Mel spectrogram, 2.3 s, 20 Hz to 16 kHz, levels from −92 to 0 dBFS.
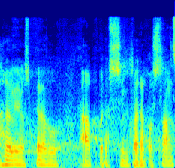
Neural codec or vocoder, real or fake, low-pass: codec, 24 kHz, 3 kbps, HILCodec; fake; 10.8 kHz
